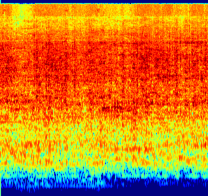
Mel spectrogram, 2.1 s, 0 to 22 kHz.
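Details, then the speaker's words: Vintage mechanical talking robot (2 C cells), walking function with ratcheting legs: steady high, thin ratcheting whirr with a faint squeak; small motor sounds dry, suspected to need a few drops of oil, unconfirmed. "It's a little squeaky, it sounds like the motor could use a couple drops of oil."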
